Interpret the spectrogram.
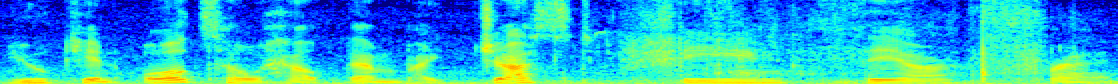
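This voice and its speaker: A woman pre-K teacher reads a picture book aloud to young children in a low, animated voice at a slow pace. She speaks simply and directly to them, adding little check-in questions. Heavy background noise fills the clip.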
